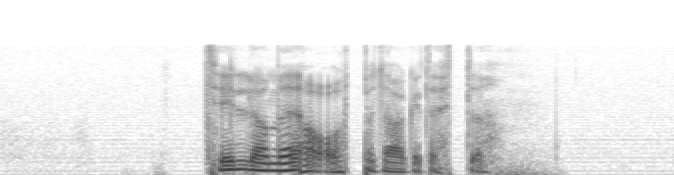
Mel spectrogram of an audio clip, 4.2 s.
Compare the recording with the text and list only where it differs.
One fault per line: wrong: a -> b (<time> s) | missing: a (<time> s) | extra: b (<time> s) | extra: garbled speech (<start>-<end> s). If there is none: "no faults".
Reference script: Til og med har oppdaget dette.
no faults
